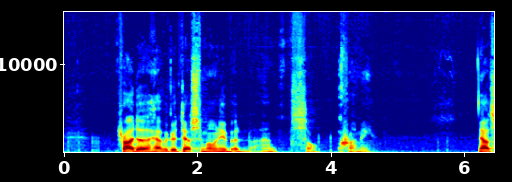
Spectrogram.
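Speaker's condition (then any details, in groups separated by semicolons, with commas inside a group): Cleft lip and palate; speech hard for others to understand in youth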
